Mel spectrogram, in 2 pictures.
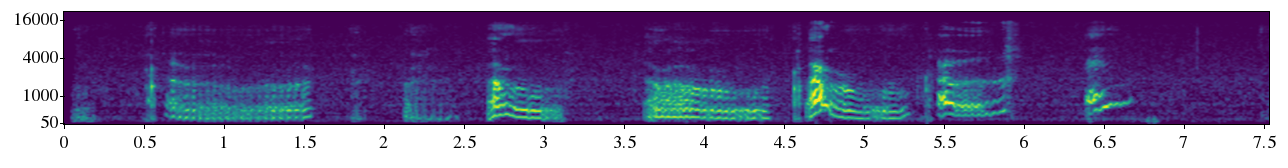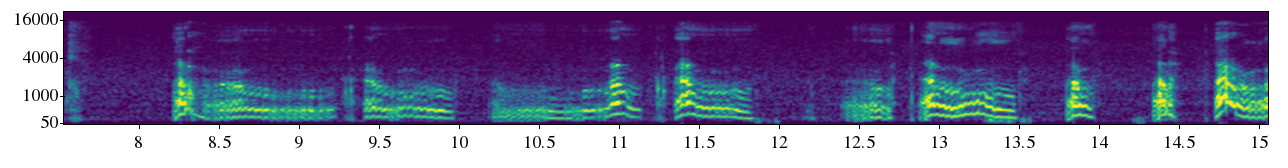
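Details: Shih Tzu doing 'baby talk': a long run of varied whining, groaning and growly vocal bursts, each rising and falling in pitch, in quick uneven phrases with short pauses, loudest toward the end.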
